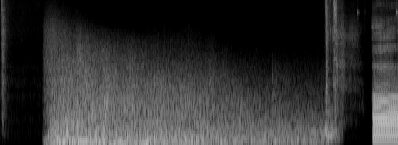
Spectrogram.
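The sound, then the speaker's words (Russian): A heavy tank cannon shot tail, a separate layer of the shot's sound design: a loud, broad rumbling roll that slowly fades over about four seconds, followed by a brief moment of a voice starting to speak. “Есть саб отдельно слой, есть отдельно хвост выстрела,”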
